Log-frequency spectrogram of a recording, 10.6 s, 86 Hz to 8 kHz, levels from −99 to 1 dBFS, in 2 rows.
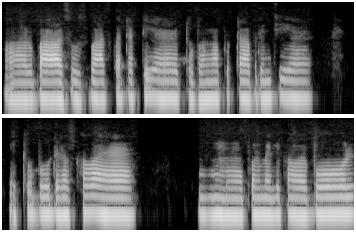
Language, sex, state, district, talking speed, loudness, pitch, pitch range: Hindi, female, Bihar, Sitamarhi, 125 wpm, -22 LUFS, 160 Hz, 160-165 Hz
